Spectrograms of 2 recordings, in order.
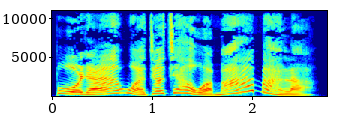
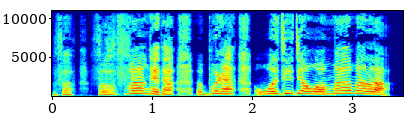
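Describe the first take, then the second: First: Mocking mimicry. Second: Nervous stutter growing bolder; stammering shout. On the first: Wolf mimics the boy's threat, mocking. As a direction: parrot it back, drawing out the words. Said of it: "帅狼学着欢仔的腔调说". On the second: Boy threatens wolf to free his friend, stammering. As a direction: stumble on the first word, then blurt. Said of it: "欢仔结结巴巴地喊道". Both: A narrator's reading.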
